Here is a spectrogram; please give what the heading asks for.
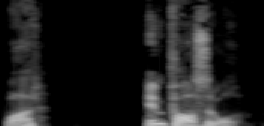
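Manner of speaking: sudden high outburst of disbelief; shocked. A narrator's reading. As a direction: jump up in pitch, incredulous. Jones feigns shock.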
